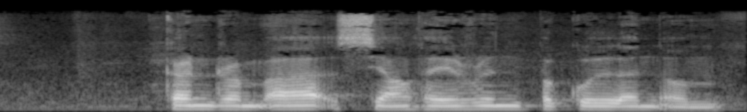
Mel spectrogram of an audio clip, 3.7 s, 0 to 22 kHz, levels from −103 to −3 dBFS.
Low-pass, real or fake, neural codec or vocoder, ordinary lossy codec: 14.4 kHz; real; none; MP3, 96 kbps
